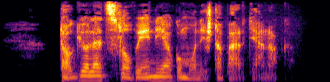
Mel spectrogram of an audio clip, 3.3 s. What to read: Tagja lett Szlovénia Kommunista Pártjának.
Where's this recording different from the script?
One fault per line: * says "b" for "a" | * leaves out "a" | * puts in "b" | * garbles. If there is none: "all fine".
all fine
